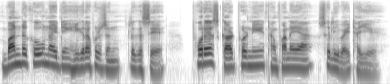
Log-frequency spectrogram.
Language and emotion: Bodo, neutral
